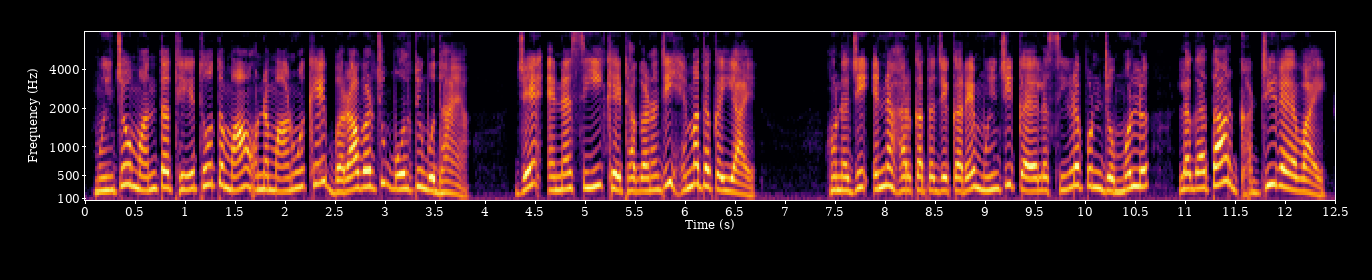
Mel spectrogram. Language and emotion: Sindhi, angry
